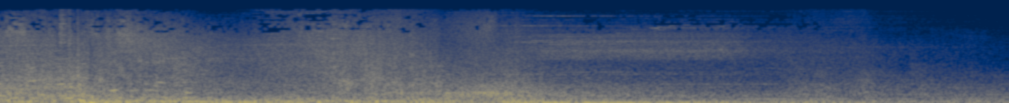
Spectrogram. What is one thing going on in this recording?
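A large structure explodes with a loud, rumbling blast that slowly fades.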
